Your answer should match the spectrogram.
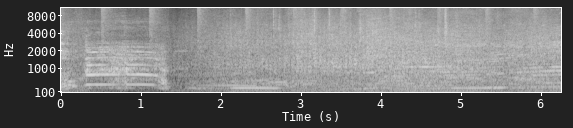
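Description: Cattle mooing: one long, loud call near the start, then shorter, lower calls, over steady background noise.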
